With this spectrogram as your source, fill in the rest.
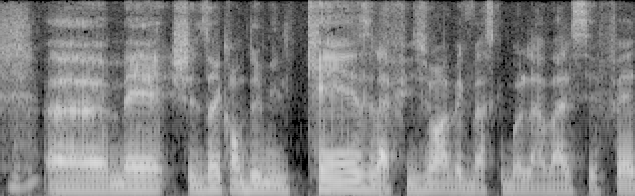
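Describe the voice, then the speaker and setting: A man speaks at a fairly slow pace in a dark, mellow tone. The recording is very clean, with a silent background. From Quebec, Montréal-Nord. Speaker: teacher and basketball association president. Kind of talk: interview.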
